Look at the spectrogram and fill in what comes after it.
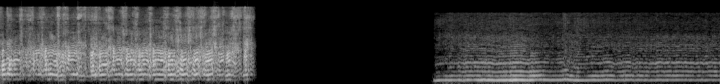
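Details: Fly buzzing: a loud, harsh, rattling burst for two and a half seconds, then nearly two seconds of silence, then a smoother, lower, steady hum that slowly softens.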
